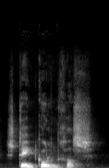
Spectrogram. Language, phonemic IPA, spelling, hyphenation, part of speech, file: Dutch, /ˈsteːn.koː.lə(n)ˌɣɑs/, steenkolengas, steen‧ko‧len‧gas, noun, Nl-steenkolengas.ogg
- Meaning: coal gas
